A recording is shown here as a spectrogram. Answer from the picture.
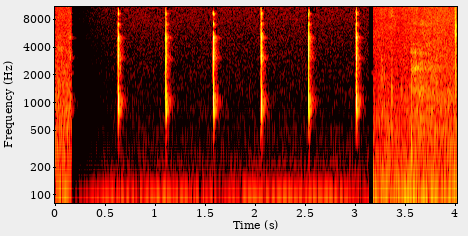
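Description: Six evenly spaced, clock-like ticks, about two a second, over dead silence: a ticking sound effect laid in at an edit.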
